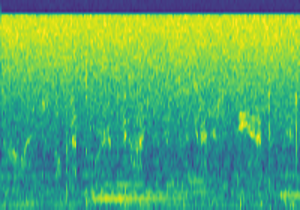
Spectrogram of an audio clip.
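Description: Many people praying at once in low, whispered and murmured voices, over soft background music of long held chords that change about a second in and again near the end.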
